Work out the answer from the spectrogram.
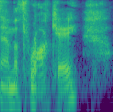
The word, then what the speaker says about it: Samothrace: This Nike of Samothrace, and you might hear it pronounced Samothrake, and it's not Nike,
